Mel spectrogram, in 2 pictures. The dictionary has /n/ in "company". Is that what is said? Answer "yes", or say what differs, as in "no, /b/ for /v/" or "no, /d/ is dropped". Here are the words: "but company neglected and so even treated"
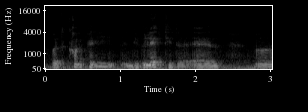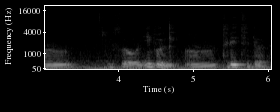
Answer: no, /l/ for /n/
